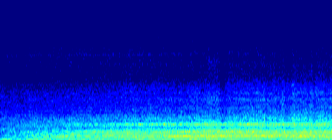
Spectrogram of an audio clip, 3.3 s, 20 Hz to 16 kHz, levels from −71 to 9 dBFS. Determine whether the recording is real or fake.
real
